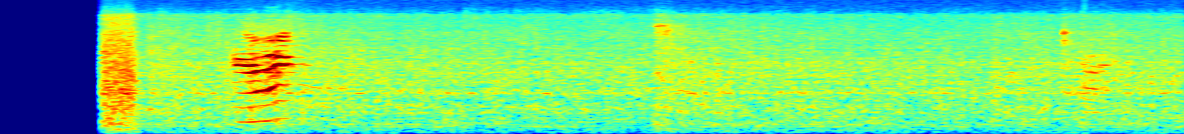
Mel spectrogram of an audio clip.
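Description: A rose-ringed parakeet utters one short, nasal, wavering word, like a squeaky voice saying "janu", over steady background hiss with a couple of faint knocks.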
